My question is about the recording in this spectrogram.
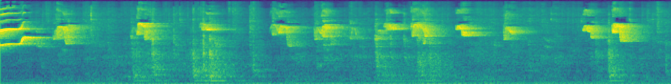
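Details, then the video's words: Yellow-fronted canary x canary hybrid giving a lively song of high, clear notes that step downward in bursts, repeating about every half to one second over a constant low electrical hum. "Serinus mozambicus x Canary هجين ياسمين موزمبيق"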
